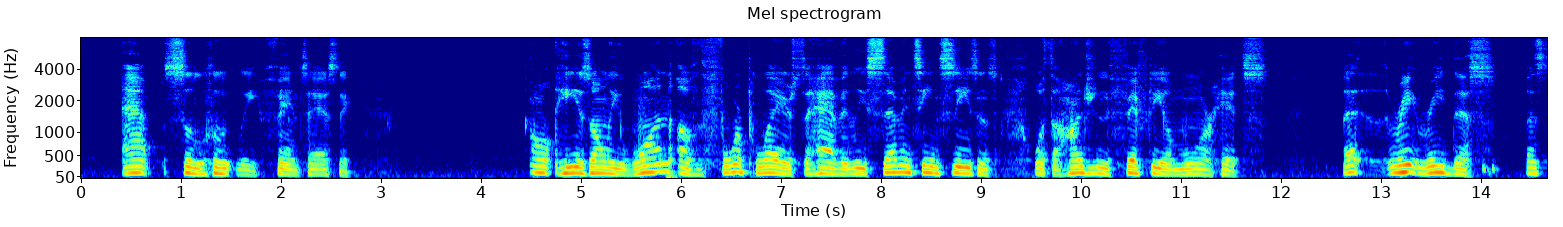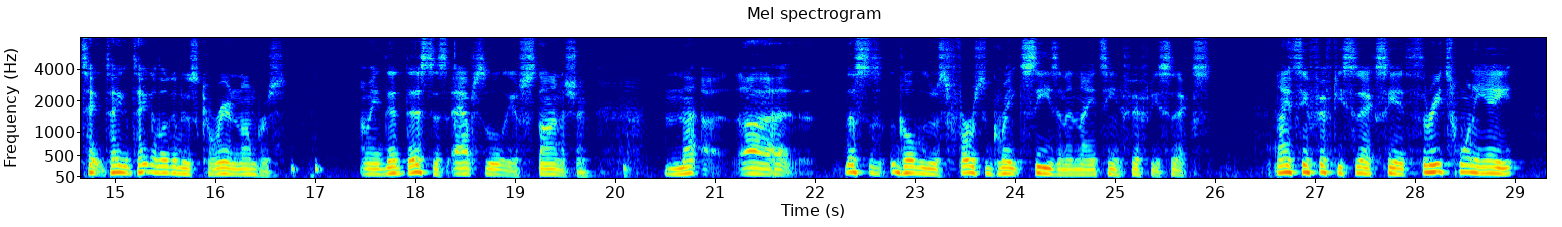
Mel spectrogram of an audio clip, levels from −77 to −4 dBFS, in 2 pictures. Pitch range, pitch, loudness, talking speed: 110-135 Hz, 120 Hz, -29 LUFS, 115 wpm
